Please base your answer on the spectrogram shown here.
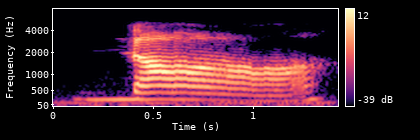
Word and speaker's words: gnaw: of a word, the G is silent, so we don't say it. Here we go. Can you read these words? Nat. Now. Gnome. Nash. Good. Excellent reading. Very good. This one right here. Gnaw.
